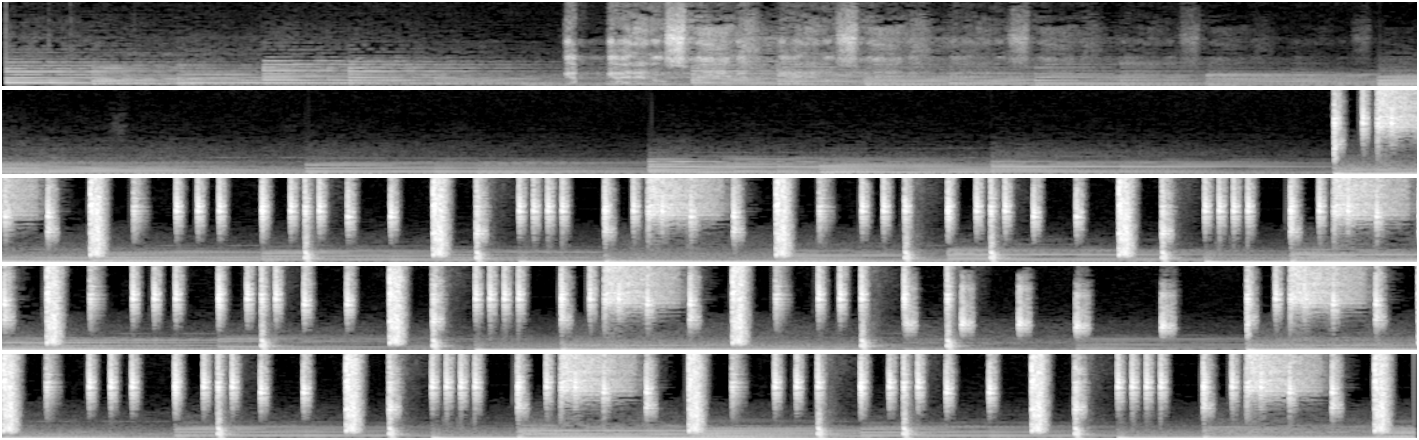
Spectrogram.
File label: Instrumental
